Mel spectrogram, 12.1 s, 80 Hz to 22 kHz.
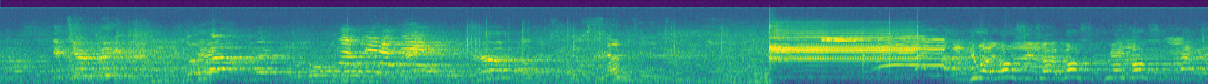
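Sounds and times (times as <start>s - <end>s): scoreboard buzzer: 7.7s - 9.1s.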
